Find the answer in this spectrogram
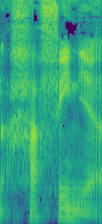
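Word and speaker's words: Raphinha: Jesus and Rafinha, as I'm reliably informed it's pronounced.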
